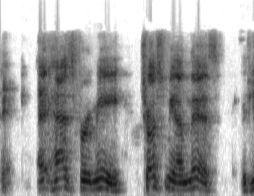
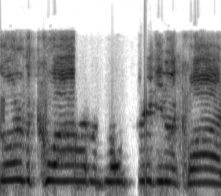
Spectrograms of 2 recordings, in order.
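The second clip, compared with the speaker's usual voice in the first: very high-pitched, hammered-sounding voice; 11 semitones higher than usual. Retelling a movie scene where Will Ferrell's character gets hammered: imitating drunk Will Ferrell in Old School. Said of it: "Will Ferrell's character got super hammered. He goes".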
